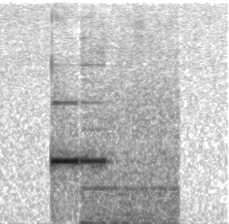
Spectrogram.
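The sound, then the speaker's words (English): A voicemail beep after a technical sales rep's greeting: one loud, steady electronic tone that steps down to a lower, fainter tone and holds for about a second over a hissy noise floor. “Please leave a message after the tone and I'll return your call.”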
